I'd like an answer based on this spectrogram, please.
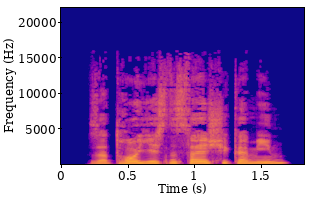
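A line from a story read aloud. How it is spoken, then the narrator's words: Exclaiming. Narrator (Russian): воскликнул Юра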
